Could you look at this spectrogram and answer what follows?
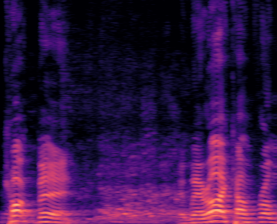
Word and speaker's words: Cockburn: I said it's pronounced cockburn and where I come from we call that thrush and and then he said the CK is silent and I said look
